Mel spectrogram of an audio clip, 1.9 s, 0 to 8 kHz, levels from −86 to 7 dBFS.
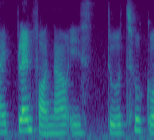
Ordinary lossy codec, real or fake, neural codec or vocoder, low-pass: none; real; none; none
